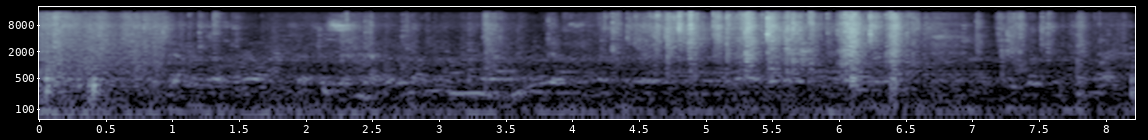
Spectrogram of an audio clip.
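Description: Quiet crinkling and rustling of plastic wrapping as a trading card is handled, with a cluster of crackles about five to six and a half seconds in. Faint muffled voices sit underneath.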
